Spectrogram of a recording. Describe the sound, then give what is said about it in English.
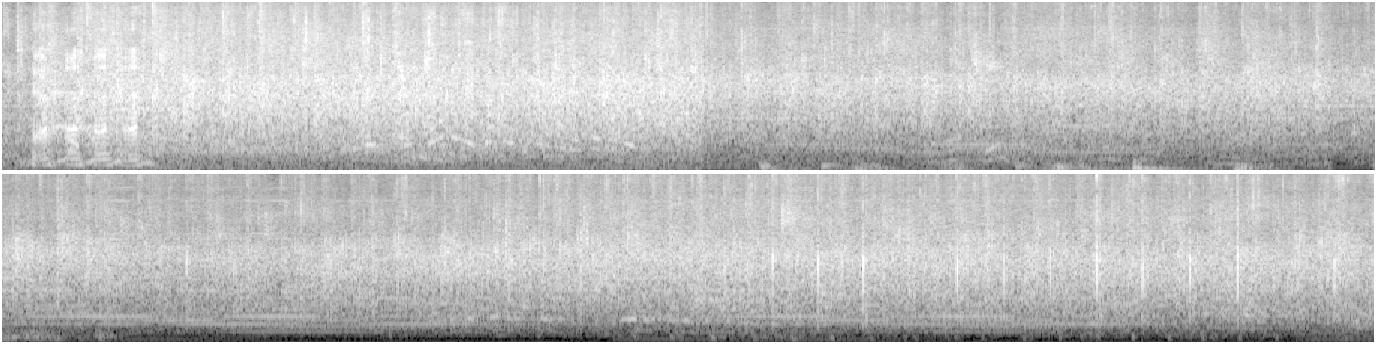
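Sustained audience applause from a standing ovation, a dense wash of clapping that runs loud and steady throughout, easing slightly after the first few seconds, with some crowd voices mixed in. “They truly deserve this standing ovation, and of course, maybe another round of applause.”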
